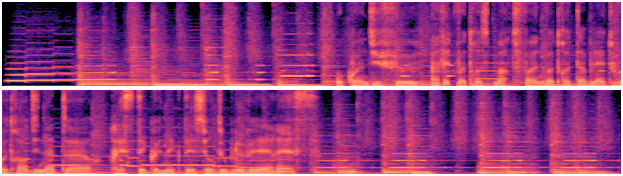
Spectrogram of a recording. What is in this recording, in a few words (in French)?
Radio Jingle; Coin du feu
